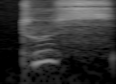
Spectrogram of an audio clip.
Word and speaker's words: tous: Tous ne le savent pas. On entend bien T-O-U-S. C'est donc uniquement dans ce cas, quand il occupe la fonction de pronom indéfini, que l'on va prononcer le S.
